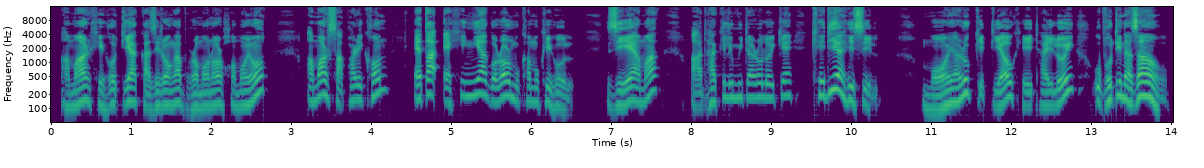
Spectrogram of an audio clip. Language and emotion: Assamese, fearful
